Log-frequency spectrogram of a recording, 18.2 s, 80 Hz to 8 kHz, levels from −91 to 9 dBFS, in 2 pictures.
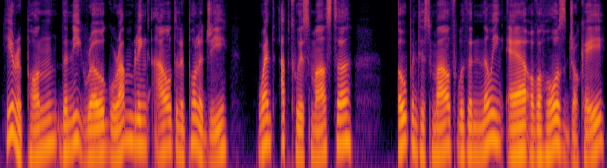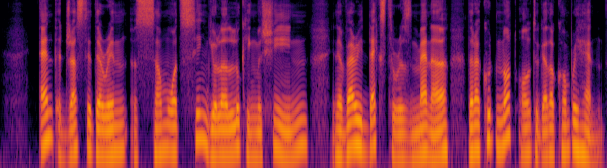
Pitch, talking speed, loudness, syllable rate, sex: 125 Hz, 140 wpm, -20 LUFS, 4.8 syllables/s, male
